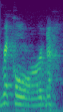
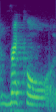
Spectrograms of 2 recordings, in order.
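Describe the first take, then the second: First: The R after the vowel is pronounced. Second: The R after the vowel is dropped. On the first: "instead of record" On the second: "And like record"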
